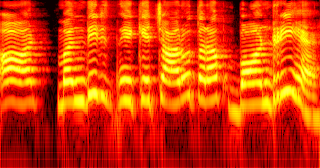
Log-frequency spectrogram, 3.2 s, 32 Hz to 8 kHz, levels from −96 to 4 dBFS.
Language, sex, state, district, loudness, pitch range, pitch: Hindi, female, Bihar, Darbhanga, -14 LUFS, 270-300 Hz, 280 Hz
